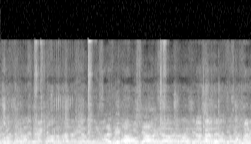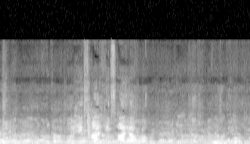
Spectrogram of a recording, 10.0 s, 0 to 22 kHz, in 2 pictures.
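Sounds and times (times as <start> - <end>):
crowd of men talking: 0.0 - 10.0.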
